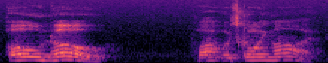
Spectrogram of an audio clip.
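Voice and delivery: plain reading voice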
